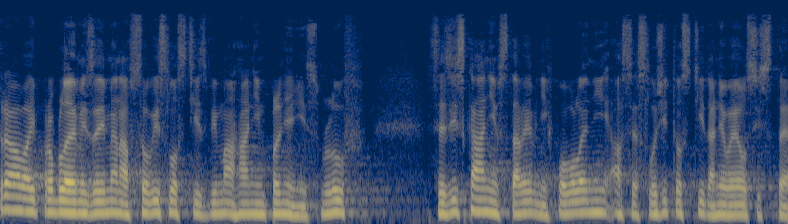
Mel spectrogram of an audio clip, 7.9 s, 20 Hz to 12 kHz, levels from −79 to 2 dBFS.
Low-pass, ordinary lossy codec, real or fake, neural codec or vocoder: 9.9 kHz; MP3, 48 kbps; real; none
